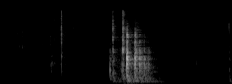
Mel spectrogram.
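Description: Scissors snip through patterned paper to cut out a small pencil shape for a handmade card, a couple of faint clicks followed by one short, close crisp cut in a quiet room.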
